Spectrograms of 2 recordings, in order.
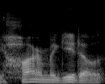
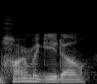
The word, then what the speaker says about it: Har Megiddo: written in greek armageddon has an aspirant at the beginning meaning it's pronounced with an h so it originally was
